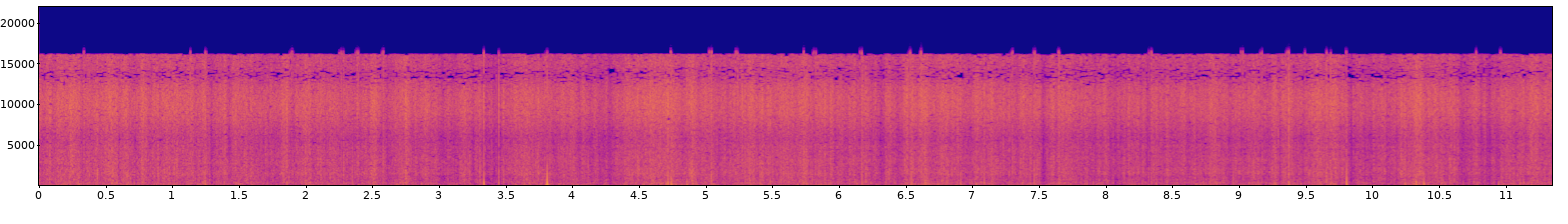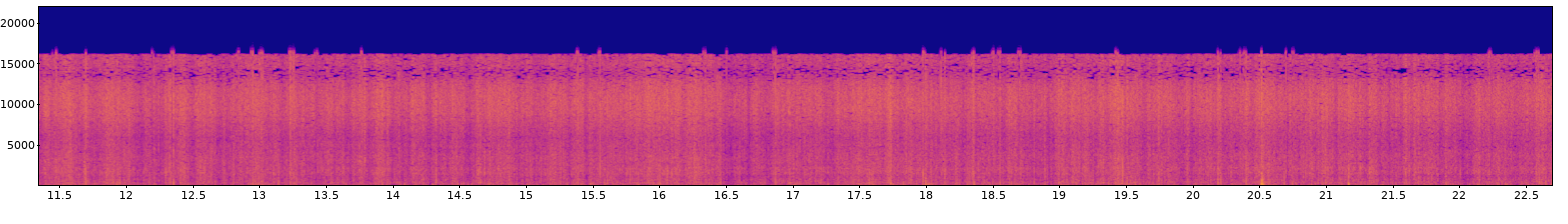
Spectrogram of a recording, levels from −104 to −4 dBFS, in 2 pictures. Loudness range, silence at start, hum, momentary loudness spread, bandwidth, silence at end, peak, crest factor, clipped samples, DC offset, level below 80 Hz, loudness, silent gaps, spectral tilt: 1 LU; 0 s; none; 3 LU; 17 kHz; 0 s; -6 dBFS; 28 dB; under 0.1%; under 0.1%; -58 dBFS; -32 LUFS; none; -0.5 dB/octave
